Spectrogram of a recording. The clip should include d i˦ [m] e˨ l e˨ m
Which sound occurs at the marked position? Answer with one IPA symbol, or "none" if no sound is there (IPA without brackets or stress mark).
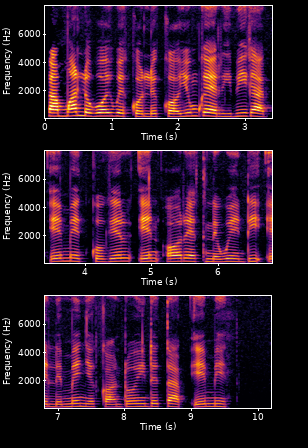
none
